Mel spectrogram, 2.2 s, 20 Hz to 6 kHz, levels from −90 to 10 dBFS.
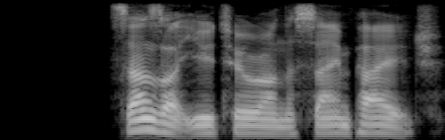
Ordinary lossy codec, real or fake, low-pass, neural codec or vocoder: AAC, 48 kbps; real; 5.4 kHz; none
